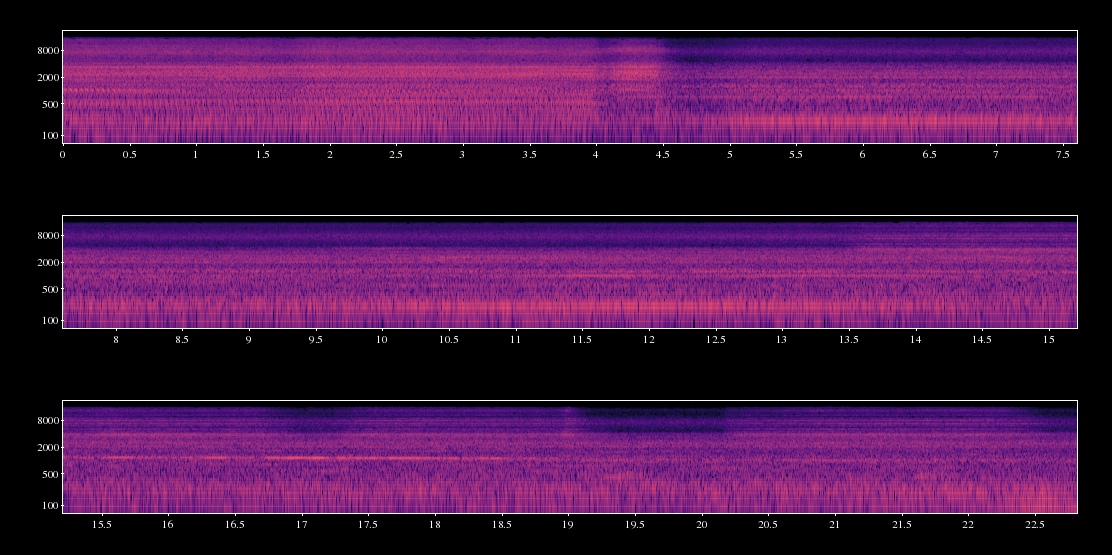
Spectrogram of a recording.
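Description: A stone-cutting machine grinds and whines loudly in a large echoing shed.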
